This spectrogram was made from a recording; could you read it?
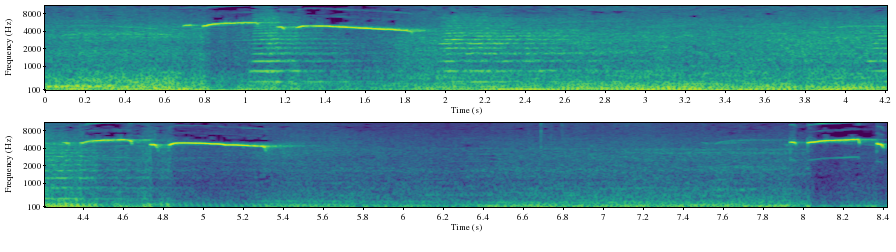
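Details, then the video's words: Blue-winged minla giving its decoy song: thin, high whistled phrases with a downslurred ending, repeated about every four seconds over steady low rumbling background noise. "Khướu lùn cánh xanh hót mồi"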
